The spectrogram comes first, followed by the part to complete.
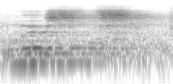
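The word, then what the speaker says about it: Liszt's: points that will help when you see the s z like in the title that's like the s c in the composer's list's name it's just a simple s so this is saintly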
